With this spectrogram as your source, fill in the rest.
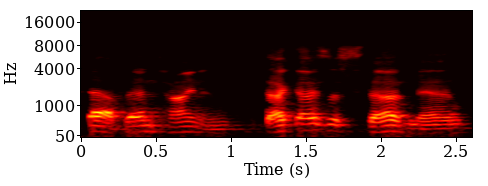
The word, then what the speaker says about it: Tynan: Yeah, Ben Tynan.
